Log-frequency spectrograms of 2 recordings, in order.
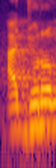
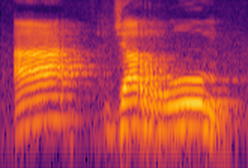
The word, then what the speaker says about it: آجروم: Ajurum itu ada beberapa pengucapan apa? Ajurum bisa, ajarum. Ini dengan apa? Itsbatul hamzah. Ajurum atau ajarum. Bisa juga dengan hadful hamzah. Hadful hamzah dengan dua harokat di jim tadi. Berarti apa? Jarum, jurum.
